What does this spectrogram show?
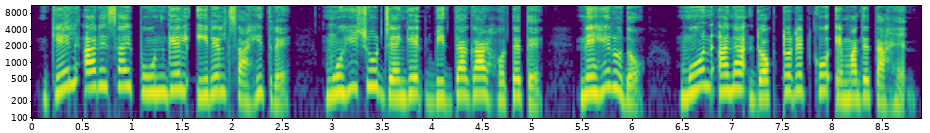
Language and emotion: Santali, neutral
